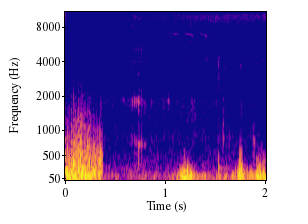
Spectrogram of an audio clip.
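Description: A dog chewing and tugging at a raw baby goat carcass, giving a few short, low chewing sounds between about one and two seconds in. Wind rumbling on the microphone covers the first third of a second and cuts off abruptly.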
